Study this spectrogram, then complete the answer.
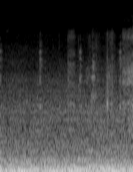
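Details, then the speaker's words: Car driven over potholes after the owner traced a clunk suspected from the stabilizer bar or end link: only a soft low road rumble, no clunks or knocks. The noise is gone. "Olha só galera já era graças a Deus o barulho parou chegando nos buracos graças a Deus menos um problema né galera"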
